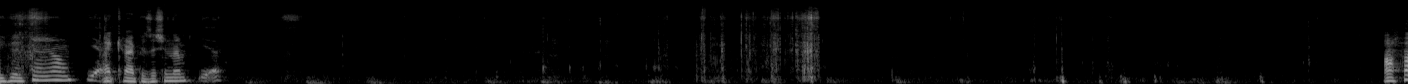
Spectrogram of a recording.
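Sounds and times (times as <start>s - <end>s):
cookies crackling and crunching: 5.0s - 8.3s.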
